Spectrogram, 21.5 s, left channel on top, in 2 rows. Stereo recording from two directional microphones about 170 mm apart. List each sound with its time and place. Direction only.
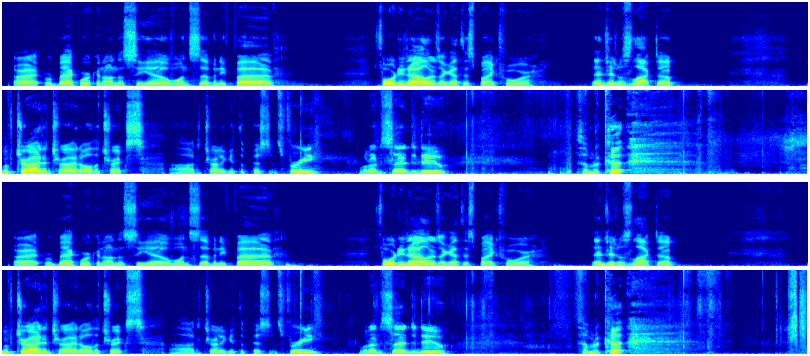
0.1 s speech: 5° right (ahead or behind)
5.0 s speech: 10° right (ahead or behind)
10.7 s speech: 10° right (ahead or behind)
18.4 s speech: 5° left (ahead or behind)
